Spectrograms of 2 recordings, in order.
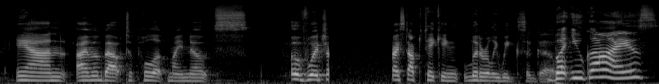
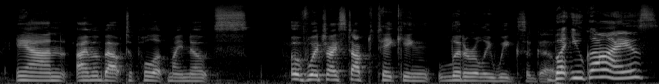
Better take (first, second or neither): second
